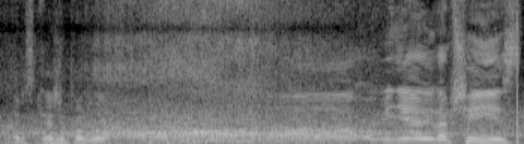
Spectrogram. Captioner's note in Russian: шум проезжающей машины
